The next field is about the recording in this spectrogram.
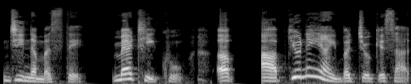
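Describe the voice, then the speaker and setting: A woman's voice: low-pitched, huge pitch swings, moderate pace, no room sound, studio quality, pitched below the performer's own voice, full character voice. A woman voicing a caring, fussing middle-aged mother of grown daughters in a moral story, earnest in manner. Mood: polite. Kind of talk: Hindi moral story character acting.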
